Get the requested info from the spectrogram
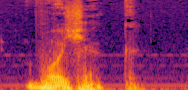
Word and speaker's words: Dvořák: Y lo pronuncian de diferentes maneras. Hay, algunos dicen Antonín Dvořák, otros dicen Dvořák. En realidad, la pronunciación en el idioma checoslovaco, que es el idioma original, es Dvořák.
